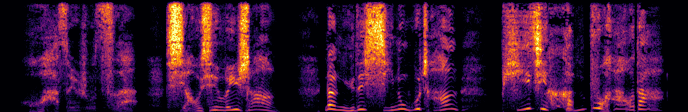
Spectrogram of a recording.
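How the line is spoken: Softly. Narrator (Chinese): 轻声说

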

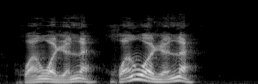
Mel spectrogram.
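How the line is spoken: Shouting. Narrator (Chinese): 喊道

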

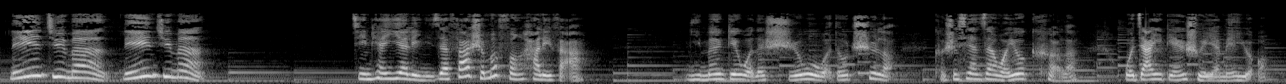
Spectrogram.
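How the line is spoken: Fisherman calling out again. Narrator (Chinese): 渔夫又叫起来

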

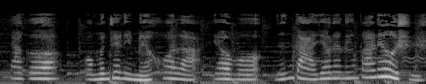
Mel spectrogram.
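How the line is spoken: Soft, after a pause. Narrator (Chinese): 姑娘沉默了半分钟，柔声的跟我说

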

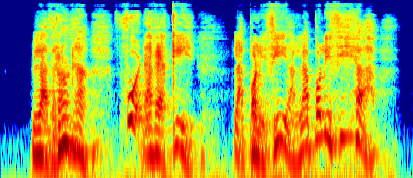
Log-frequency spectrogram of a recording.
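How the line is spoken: Howled. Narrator (Spanish): aulló Amalia Ivanovna

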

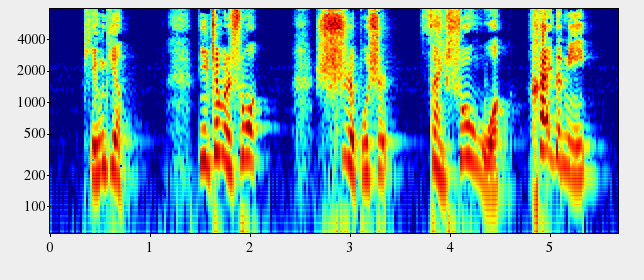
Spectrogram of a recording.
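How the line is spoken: Furious exasperated shout. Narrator (Chinese): 孙美清一听，立即气急败坏的就冲着小袁平喊了起来

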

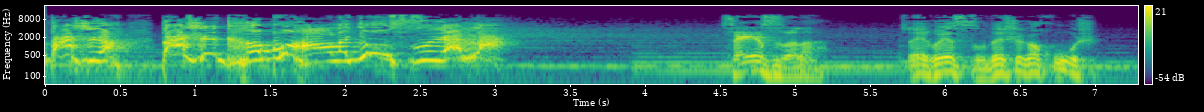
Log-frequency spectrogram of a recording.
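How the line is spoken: Panicked shouting from outside. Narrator (Chinese): 慌里慌张…打外头就开始喊说

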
